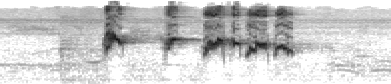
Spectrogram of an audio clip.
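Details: Red-whiskered bulbul from Thailand singing a southern master-style song, played to stimulate birds and teach young ones: one short phrase of about six bright, clipped whistled notes, rising then falling, within one second.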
